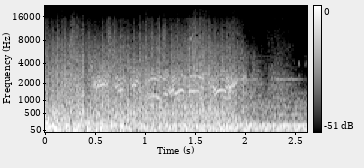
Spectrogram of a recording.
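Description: Gunfire from the Company of Heroes 2 strategy game, a 1v1 match with Soviet and German armies, heard as dense continuous rattling volleys and bursts under a steady battle din, with faint whistling sounds over it.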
